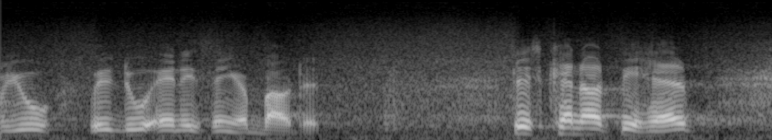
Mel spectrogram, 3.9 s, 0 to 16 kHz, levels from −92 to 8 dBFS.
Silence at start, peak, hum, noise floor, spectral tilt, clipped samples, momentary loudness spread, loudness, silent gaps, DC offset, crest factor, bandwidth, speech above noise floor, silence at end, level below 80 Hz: 0 s; -6 dBFS; none; -42 dBFS; -5.5 dB/octave; under 0.1%; 22 LU; -22 LUFS; none; under 0.1%; 16 dB; 8.4 kHz; 21 dB; 0 s; -62 dBFS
